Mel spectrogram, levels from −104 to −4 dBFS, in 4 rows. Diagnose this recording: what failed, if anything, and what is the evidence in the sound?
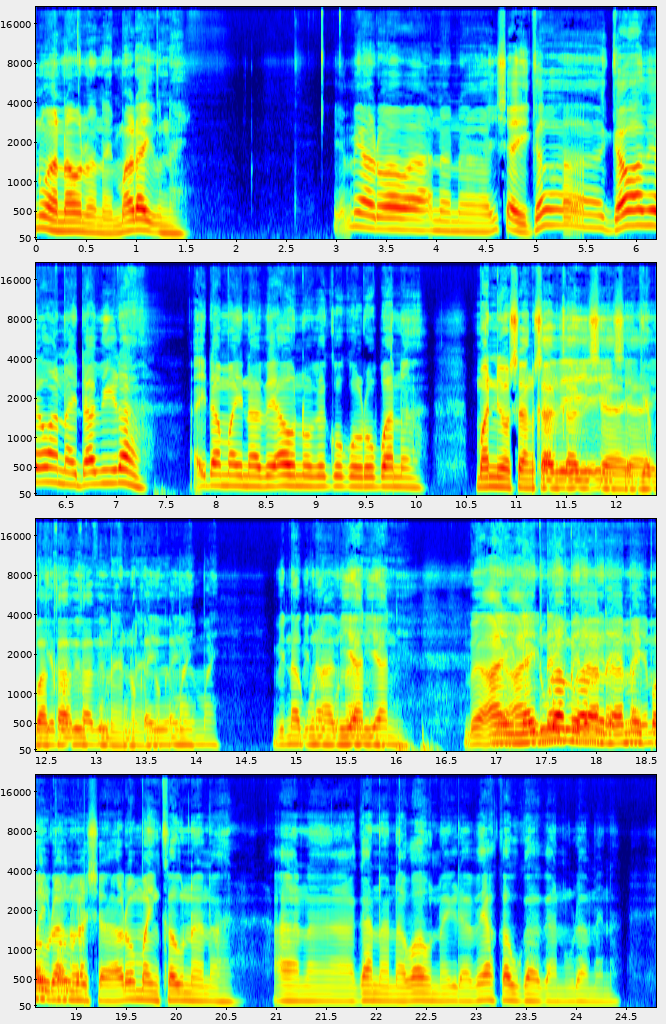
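From 11.16 to 19.08 s a dry copy about 5 dB quieter trails the speech by about a fifth of a second: a doubled audio track, likely a second, slower driver capture path.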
